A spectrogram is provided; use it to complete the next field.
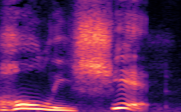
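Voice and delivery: high, sudden, mock blurted exclamation. Speaker retells a man pulling out a record, retelling a loud exclamation. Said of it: "like loudly goes".

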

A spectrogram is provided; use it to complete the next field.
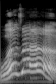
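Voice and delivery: very high, cracking, breaking voice. Greeting everybody at the start of the episode: voice cracking. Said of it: "I cracked on my "What's up?"".

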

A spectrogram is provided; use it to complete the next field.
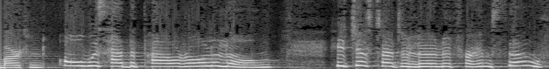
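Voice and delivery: badly done, very high, sweet good witch voice. Closing a story, the speaker quotes the good witch: bad Glinda impression. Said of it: "worst impression ever".

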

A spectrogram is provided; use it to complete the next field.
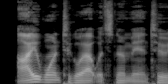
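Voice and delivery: plain

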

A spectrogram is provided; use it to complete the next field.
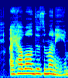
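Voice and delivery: put-on bad, failed Spanish accent. Quoting a rich billionaire character from a movie, in a bad Spanish accent. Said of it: "but that's not a Spanish accent".

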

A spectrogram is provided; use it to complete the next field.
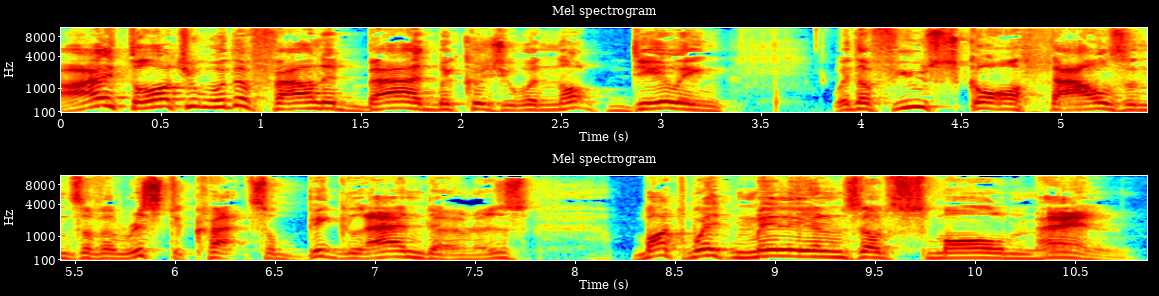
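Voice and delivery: put-on acted old statesman voice. Reading aloud Churchill's words to Stalin about collective farms: Churchill accent. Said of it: "this is my Churchill accent".

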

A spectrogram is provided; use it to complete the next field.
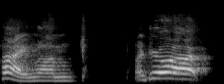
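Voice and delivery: put-on full-mouth talking. Imitating a brother at dinner: imitating talking with mouth full. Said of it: "just talks with his mouth full all the time".

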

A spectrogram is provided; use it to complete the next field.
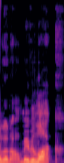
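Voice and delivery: ordinary talk

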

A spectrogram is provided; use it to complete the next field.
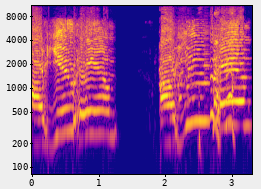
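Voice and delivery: very loud, very high, shrill, rising, repeated. Retelling a stranger calling out in an airport, retelling a very loud voice. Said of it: "this very loud voice going".

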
